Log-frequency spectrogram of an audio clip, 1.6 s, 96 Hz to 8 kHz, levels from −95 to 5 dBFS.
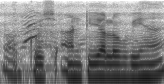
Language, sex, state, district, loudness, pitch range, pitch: Hindi, male, Jharkhand, Garhwa, -15 LUFS, 140-155 Hz, 140 Hz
